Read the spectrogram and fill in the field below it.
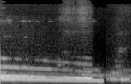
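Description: A wolf gives one long, steady howl that holds its pitch, then slides slightly lower near the end. It sounds fairly loud, with no voices.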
